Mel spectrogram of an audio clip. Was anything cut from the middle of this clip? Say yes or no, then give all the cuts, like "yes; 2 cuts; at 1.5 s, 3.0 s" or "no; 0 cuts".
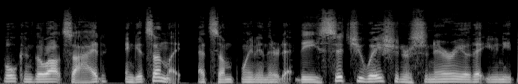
no; 0 cuts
